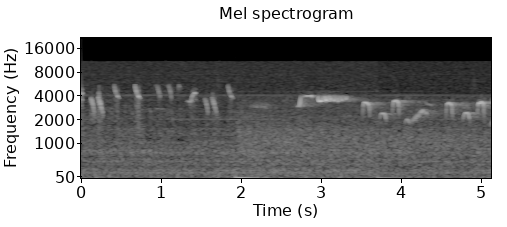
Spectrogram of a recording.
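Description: Faint birdsong: a quick run of short high chirps, then from about three seconds in a held note followed by a string of short looping whistles repeated several times.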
